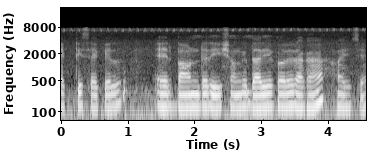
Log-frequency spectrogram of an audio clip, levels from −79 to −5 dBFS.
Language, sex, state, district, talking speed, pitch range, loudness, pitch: Bengali, male, Tripura, West Tripura, 115 wpm, 120-125 Hz, -15 LUFS, 125 Hz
